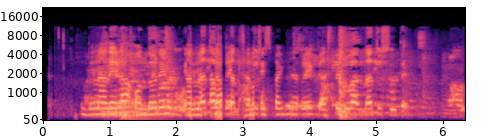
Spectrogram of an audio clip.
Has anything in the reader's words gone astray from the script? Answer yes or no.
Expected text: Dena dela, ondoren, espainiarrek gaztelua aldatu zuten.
yes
